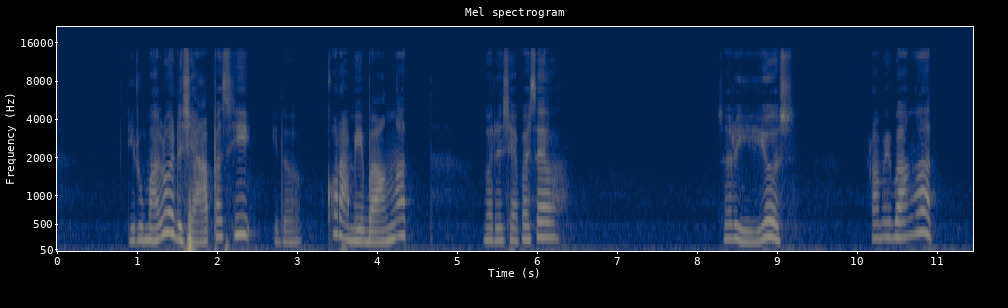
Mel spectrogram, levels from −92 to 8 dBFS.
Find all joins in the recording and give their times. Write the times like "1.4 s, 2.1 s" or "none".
2.5 s, 5.3 s, 5.9 s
